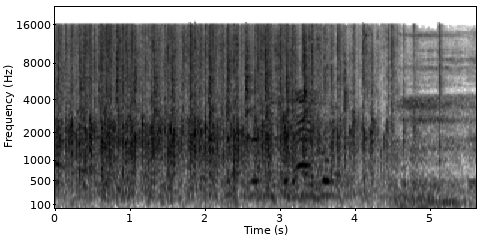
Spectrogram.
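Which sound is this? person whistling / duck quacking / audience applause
audience applause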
